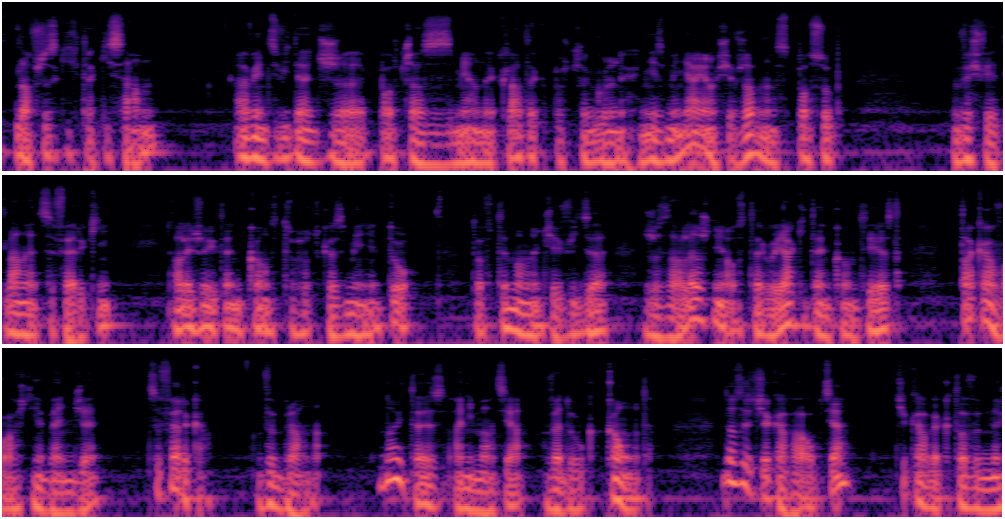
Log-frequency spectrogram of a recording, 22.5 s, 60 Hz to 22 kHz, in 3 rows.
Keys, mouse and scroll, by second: 5.8-8.4 drag, 9.4-11.2 drag, 11.3-20.4 drag.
